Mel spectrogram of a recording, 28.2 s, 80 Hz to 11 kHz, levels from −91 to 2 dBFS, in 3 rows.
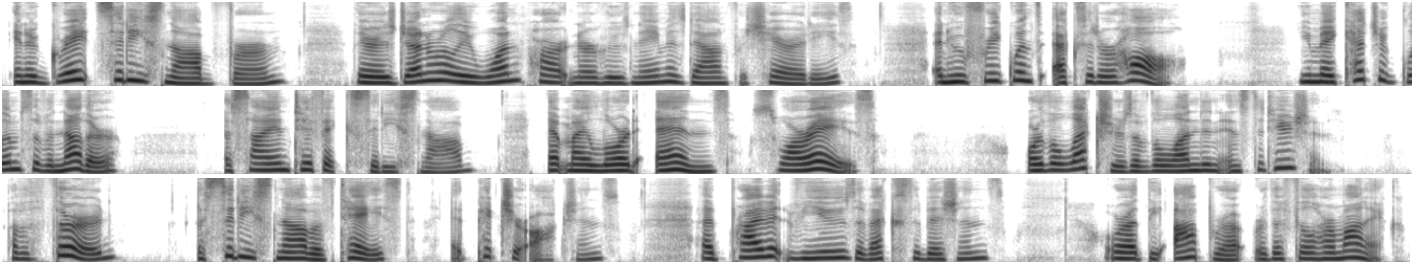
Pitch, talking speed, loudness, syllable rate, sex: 235 Hz, 145 wpm, -18 LUFS, 4.8 syllables/s, female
